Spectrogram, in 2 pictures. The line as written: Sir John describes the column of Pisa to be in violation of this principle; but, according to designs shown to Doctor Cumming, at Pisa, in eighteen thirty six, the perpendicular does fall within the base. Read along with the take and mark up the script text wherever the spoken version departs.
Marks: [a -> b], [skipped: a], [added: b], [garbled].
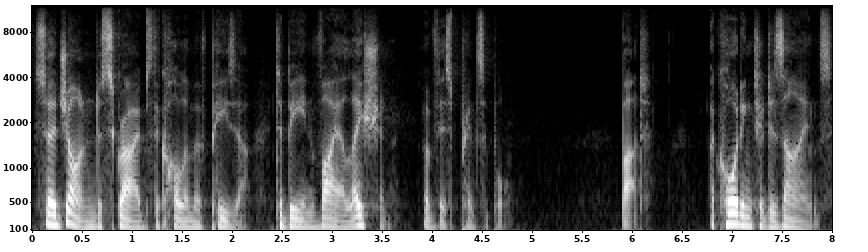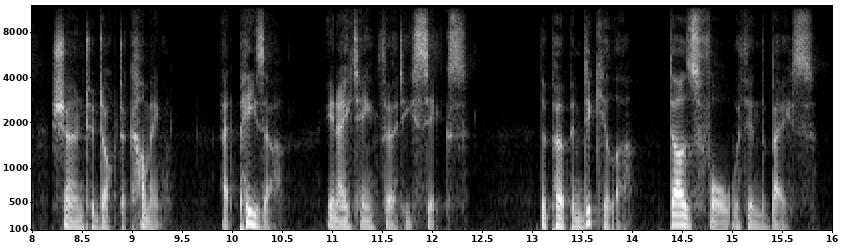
Sir John describes the column of Pisa to be in violation of this principle; but, according to designs shown to Doctor Cumming, at Pisa, in eighteen thirty six, the perpendicular does fall within the base.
